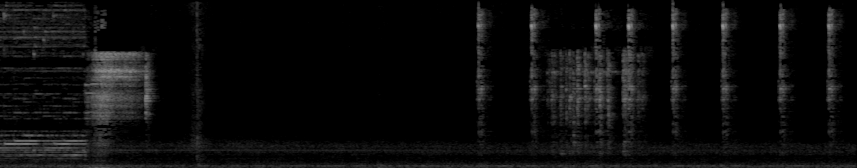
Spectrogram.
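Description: Roulette gaming machine's electronic win jingle, a climbing run of notes that ends with a short burst about a second in, while the winnings count up into the bank. Then the machine hums steadily, and from about five seconds in there is a string of short, irregular clicks as chips are tapped onto the touchscreen table.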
